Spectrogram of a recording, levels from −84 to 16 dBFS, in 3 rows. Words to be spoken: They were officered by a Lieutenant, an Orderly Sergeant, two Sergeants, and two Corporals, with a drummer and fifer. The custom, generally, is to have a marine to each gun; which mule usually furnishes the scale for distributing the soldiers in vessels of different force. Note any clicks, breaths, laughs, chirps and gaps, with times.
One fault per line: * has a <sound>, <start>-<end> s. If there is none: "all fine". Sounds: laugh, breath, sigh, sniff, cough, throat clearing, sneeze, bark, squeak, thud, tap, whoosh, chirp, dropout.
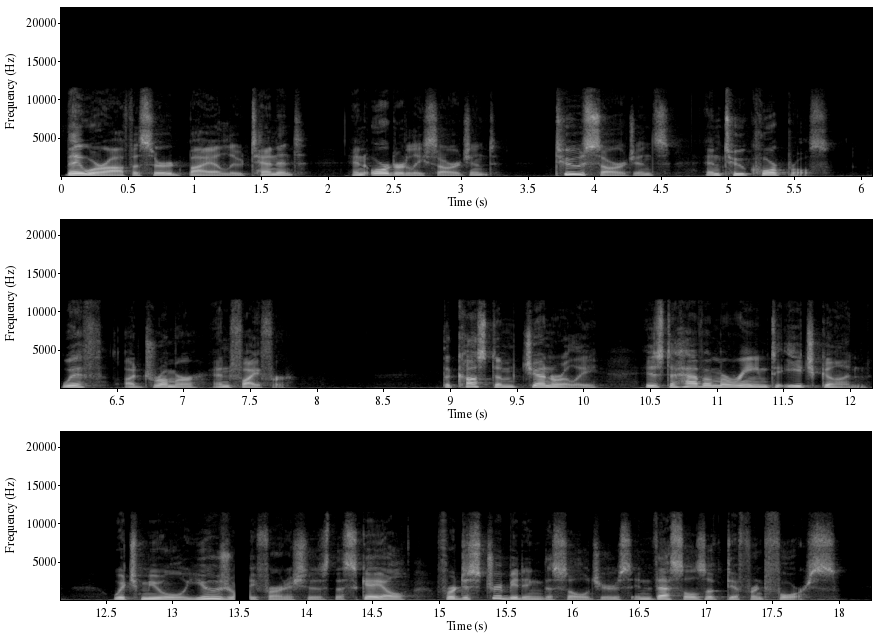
* has a dropout, 13.5-13.6 s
